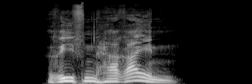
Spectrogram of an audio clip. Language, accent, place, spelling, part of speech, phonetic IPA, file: German, Germany, Berlin, riefen herein, verb, [ˌʁiːfn̩ hɛˈʁaɪ̯n], De-riefen herein.ogg
- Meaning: inflection of hereinrufen: 1. first/third-person plural preterite 2. first/third-person plural subjunctive II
